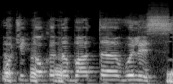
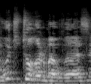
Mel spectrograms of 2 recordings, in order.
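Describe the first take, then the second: First: Put-on TV catchphrase in a Filipino accent; high, loud Filipino-accented take on a catchphrase. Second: Put-on high, quick child-star catchphrase; punchy TV catchphrase, pitched up; Gary Coleman. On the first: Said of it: "change the whole thing". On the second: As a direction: imitate the sitcom kid's catchphrase accent. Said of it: "even the Gary Coleman, like, accent".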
